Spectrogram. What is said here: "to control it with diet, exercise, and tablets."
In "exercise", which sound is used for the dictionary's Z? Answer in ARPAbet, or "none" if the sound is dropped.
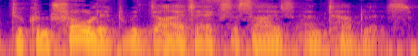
Z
